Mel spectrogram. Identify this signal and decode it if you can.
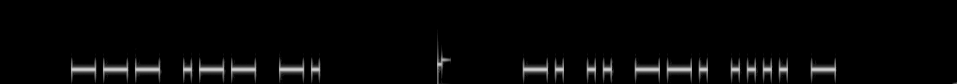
Morse code, heard as a keyed tone, about 16 wpm, 700 Hz. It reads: OWN NIGHT
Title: Sentences from Top 300 Words - New Word Drill - 15wpm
